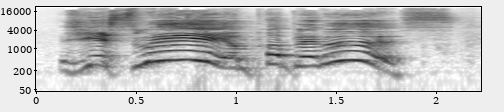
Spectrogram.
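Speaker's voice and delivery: put-on loud, high, drawn-out French accent; French impression. Streamer doing a French impression, booming mock French. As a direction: proclaim it in over-the-top French. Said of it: "up for a bit of a French impression".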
